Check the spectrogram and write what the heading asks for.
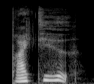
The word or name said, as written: drægtighed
